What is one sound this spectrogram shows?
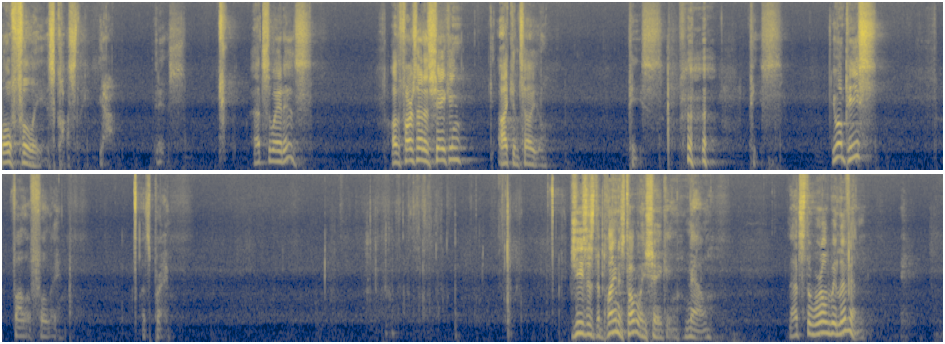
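A middle-aged man speaks through a microphone, with pauses.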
